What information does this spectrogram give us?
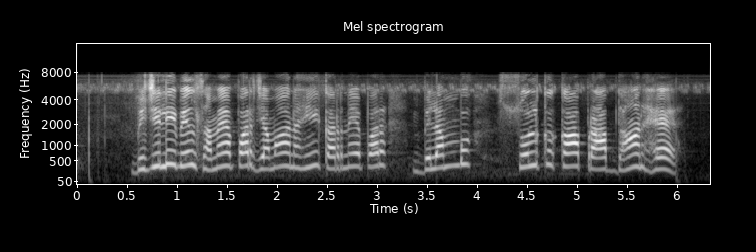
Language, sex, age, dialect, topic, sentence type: Hindi, male, 18-24, Kanauji Braj Bhasha, banking, statement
